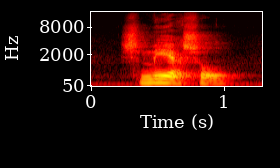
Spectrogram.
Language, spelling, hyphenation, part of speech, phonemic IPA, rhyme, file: Dutch, smeersel, smeer‧sel, noun, /ˈsmeːr.səl/, -eːrsəl, Nl-smeersel.ogg
- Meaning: 1. ointment, balm; (pharmacy) liquid emulsion 2. spread (type of food designed to be spread)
